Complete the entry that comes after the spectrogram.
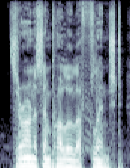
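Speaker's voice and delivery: ordinary delivery, nothing marked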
